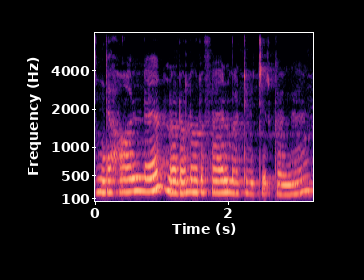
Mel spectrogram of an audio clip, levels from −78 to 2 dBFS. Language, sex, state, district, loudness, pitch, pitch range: Tamil, female, Tamil Nadu, Nilgiris, -14 LUFS, 210 Hz, 200-220 Hz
